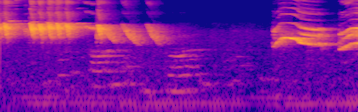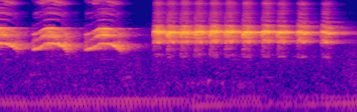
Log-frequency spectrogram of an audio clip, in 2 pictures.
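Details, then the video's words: Wambi mini song used as lure and tutor audio for tledekan birds: high buzzy trills, a pause, then a series of rising slurred notes and a rapid even trill, over a faint low hum. "wambi mini burung pancingan sekaligus masteran buat tledekan anda"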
